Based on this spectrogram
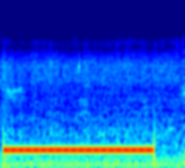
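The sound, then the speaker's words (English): A telephone ringing tone on a call to a mobile phone plays as one steady, clear electronic burst for about two seconds, then cuts off as the call is forwarded to an automatic voice message, leaving a faint hiss on the line. “Your call has been forwarded to an automatic voice message.”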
